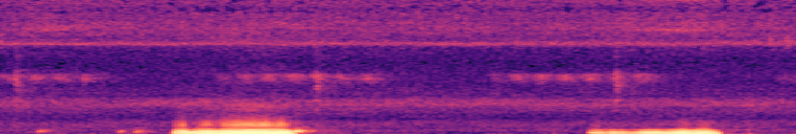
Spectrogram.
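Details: Snoring from Miiko the cat: two long, steady, droning snores, each nearly a second, low and richly harmonic like a hum, with brief faint breaths before the first.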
